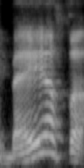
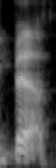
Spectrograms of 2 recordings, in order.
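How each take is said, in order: First: The name is drawn out into two syllables. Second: The name is one short plain syllable. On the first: "in the South, they always say Beatha" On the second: "they never say Beth"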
